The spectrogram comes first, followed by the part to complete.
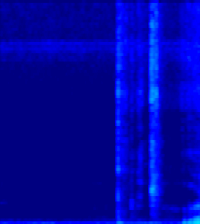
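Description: Faint handling of baseball trading cards in the hands: a couple of light clicks as cards are slid over one another, about a second in, over a low steady room hum.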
